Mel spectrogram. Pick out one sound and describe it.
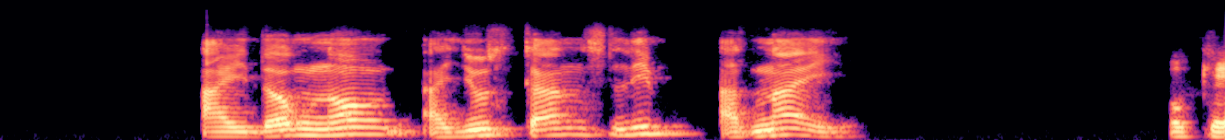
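A young man answers calmly over an online call.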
